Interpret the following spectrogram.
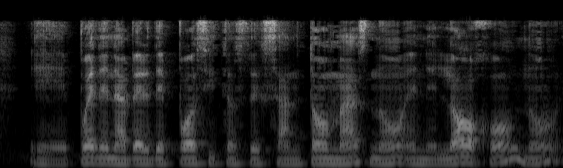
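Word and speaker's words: xantomas: Los santomas, ¿no?, que se escribe con X.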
